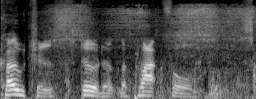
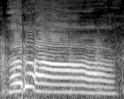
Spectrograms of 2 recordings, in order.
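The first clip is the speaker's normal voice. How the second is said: cheering hurrah; 10 semitones higher, 10 dB louder than usual. Acted. Engine cheering on arrival.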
